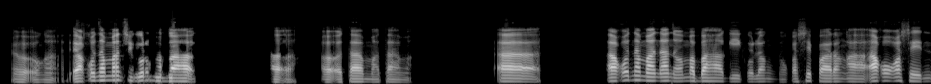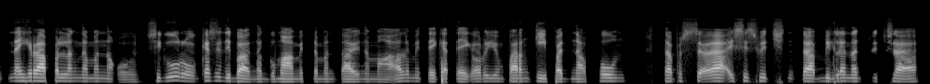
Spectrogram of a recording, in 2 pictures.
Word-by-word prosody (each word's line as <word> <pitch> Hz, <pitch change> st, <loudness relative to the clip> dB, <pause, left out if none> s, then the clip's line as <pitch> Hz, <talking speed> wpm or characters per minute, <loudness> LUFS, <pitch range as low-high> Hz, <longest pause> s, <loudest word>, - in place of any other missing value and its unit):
Oo 115 Hz, -2 st, -4 dB
nga, 110 Hz, -1 st, -8 dB, 0.2 s
eh, -, -, +7 dB
ako 145 Hz, +6 st, +4 dB
naman 190 Hz, +2 st, +6 dB
siguro 185 Hz, 0 st, -1 dB
maba 150 Hz, -3 st, +7 dB, 0.8 s
oo. -, -, 0 dB, 0.3 s
Oo, 115 Hz, 0 st, +1 dB
tama, 125 Hz, -3 st, +2 dB
tama. 110 Hz, -2 st, -7 dB, 0.9 s
Ah, 140 Hz, -2 st, +6 dB, 0.7 s
ako 160 Hz, +6 st, +6 dB
naman 180 Hz, -4 st, +5 dB
ano 170 Hz, -3 st, +3 dB
mabahagi 155 Hz, -3 st, 0 dB
ko 135 Hz, -, -10 dB
lang 135 Hz, -1 st, -8 dB
'no, 115 Hz, -, -20 dB
kasi 135 Hz, +5 st, -6 dB
parang, 140 Hz, -1 st, 0 dB
ah, 130 Hz, -1 st, -2 dB
ako 170 Hz, +1 st, 0 dB
kasi 150 Hz, -4 st, -3 dB
nahirapan 160 Hz, 0 st, +2 dB
lang 155 Hz, 0 st, -4 dB
naman 145 Hz, -1 st, -8 dB
ako 115 Hz, -1 st, -16 dB
siguro 160 Hz, 0 st, -6 dB
kasi 180 Hz, 0 st, -3 dB
'di 155 Hz, -, -2 dB
ba -, -, +4 dB
na 125 Hz, -, -8 dB
gumamit 130 Hz, 0 st, -2 dB
naman 130 Hz, 0 st, -10 dB
tayo 125 Hz, -1 st, -1 dB
ng 125 Hz, 0 st, -13 dB
mga, 120 Hz, -1 st, -7 dB
alam 155 Hz, +2 st, -7 dB
yung 150 Hz, -, -14 dB
teka-tek 135 Hz, -2 st, -3 dB
or 140 Hz, +1 st, -6 dB
yung 145 Hz, -1 st, -9 dB
parang 140 Hz, 0 st, 0 dB
keypad 135 Hz, -2 st, -2 dB
na 130 Hz, -1 st, -2 dB, 0.2 s
phone. 155 Hz, -1 st, -5 dB, 0.4 s
Tapos, 150 Hz, +3 st, -5 dB
ah, 150 Hz, 0 st, +4 dB
isi-switch, 160 Hz, 0 st, -7 dB, 0.2 s
ta 145 Hz, -1 st, +4 dB
biglang 150 Hz, +1 st, -4 dB
nag-switch 145 Hz, 0 st, -7 dB
sa, 135 Hz, -1 st, +1 dB
145 Hz, 175 wpm, -23 LUFS, 130-160 Hz, 0.9 s, eh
